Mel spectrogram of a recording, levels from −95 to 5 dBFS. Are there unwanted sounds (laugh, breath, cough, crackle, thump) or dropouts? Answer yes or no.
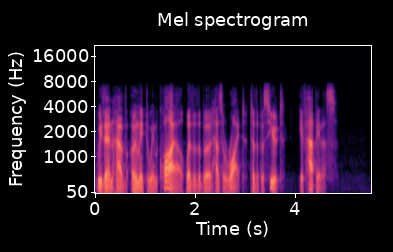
no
